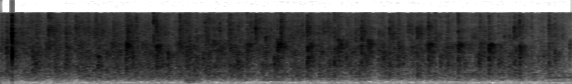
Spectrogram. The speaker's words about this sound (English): Give Ben a clap, family.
